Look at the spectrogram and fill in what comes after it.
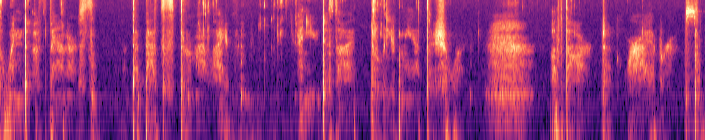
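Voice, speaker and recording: A woman whispers at a fairly slow pace, with long, frequent pauses. Her loudness swings widely, and the sound is dry and close with no echo. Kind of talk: poetry reading. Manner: soft-spoken, whispering.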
